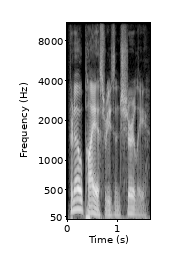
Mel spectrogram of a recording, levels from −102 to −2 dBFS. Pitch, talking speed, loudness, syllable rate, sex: 100 Hz, 180 wpm, -19 LUFS, 5.2 syllables/s, male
